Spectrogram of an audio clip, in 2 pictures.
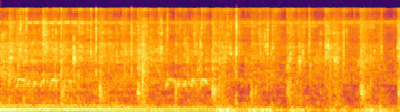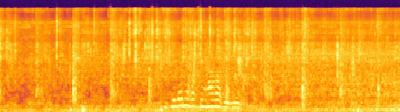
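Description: A man walks in sandals on a paved road.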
